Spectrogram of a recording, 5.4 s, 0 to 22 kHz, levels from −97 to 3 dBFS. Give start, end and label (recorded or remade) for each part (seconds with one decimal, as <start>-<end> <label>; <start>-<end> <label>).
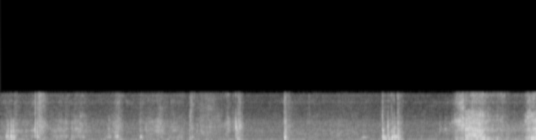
0.0-1.8 remade; 1.8-2.4 recorded; 2.4-5.4 remade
